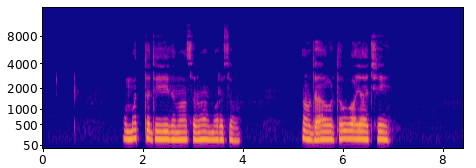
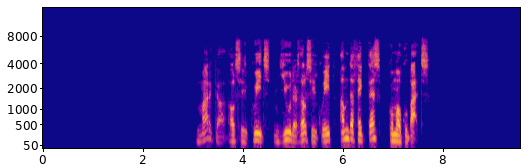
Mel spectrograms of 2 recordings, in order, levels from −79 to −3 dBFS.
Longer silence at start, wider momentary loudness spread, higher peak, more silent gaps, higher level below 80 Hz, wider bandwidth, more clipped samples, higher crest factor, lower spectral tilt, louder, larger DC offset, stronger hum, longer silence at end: second, 1.6 s vs 3.1 s; about the same, 9 LU vs 10 LU; second, -8 dBFS vs -2 dBFS; second, none vs 4.55-4.60 s, 5.87-5.93 s, 6.45-6.49 s, 6.77-6.91 s; second, -74 dBFS vs -60 dBFS; first, 9.2 kHz vs 7.8 kHz; neither; second, 16 dB vs 22 dB; first, -8 dB/octave vs -5 dB/octave; about the same, -23 LUFS vs -21 LUFS; neither; neither; second, 1.45 s vs 1.85 s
